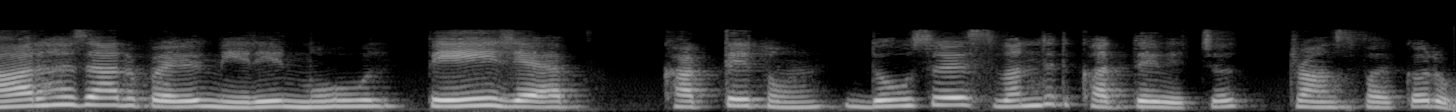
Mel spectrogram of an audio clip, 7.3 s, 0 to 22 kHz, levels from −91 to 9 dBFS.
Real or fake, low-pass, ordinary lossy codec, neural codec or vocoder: fake; 7.2 kHz; none; codec, 16 kHz, 0.5 kbps, X-Codec, WavLM features, trained on Multilingual LibriSpeech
